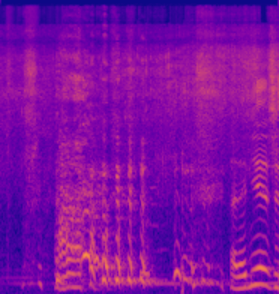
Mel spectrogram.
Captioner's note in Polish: śmiech; parsknięcie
